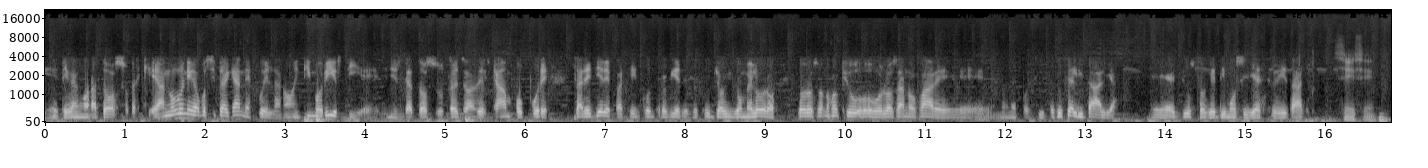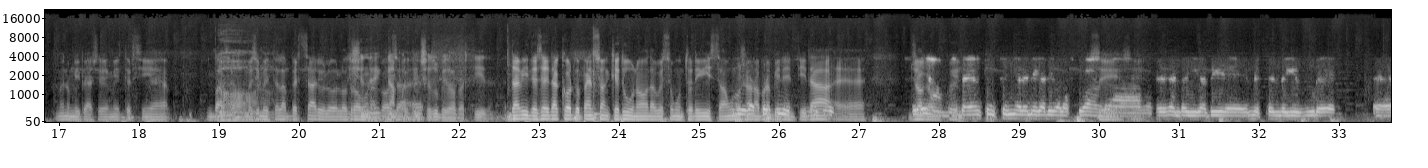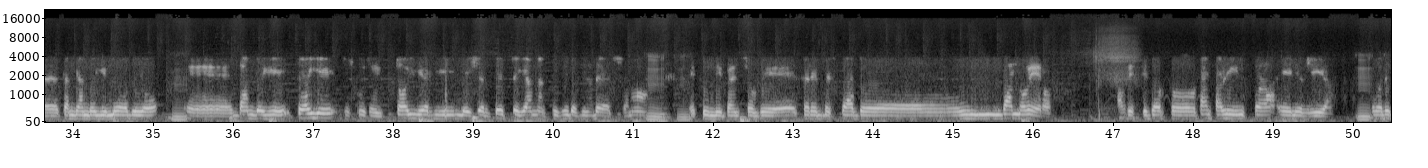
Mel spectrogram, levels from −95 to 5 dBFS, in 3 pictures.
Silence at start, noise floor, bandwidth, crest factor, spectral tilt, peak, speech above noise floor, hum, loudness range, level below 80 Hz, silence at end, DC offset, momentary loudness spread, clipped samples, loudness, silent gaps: 0 s; -46 dBFS; 19 kHz; 18 dB; -7 dB/octave; -6 dBFS; 21 dB; none; 6 LU; -42 dBFS; 0 s; under 0.1%; 11 LU; under 0.1%; -25 LUFS; none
